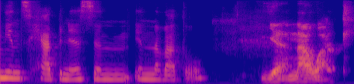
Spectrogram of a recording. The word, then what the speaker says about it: Nahuatl: Yeah, Nahuatl. It's pronounced Nahuatl.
